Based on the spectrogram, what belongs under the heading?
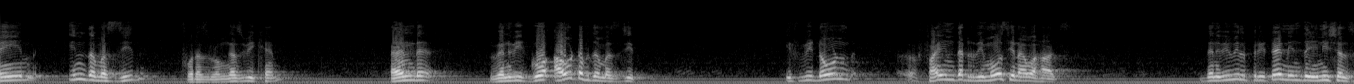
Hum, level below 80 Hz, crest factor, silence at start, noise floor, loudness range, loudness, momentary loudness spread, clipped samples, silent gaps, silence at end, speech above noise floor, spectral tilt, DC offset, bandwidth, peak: none; -46 dBFS; 16 dB; 0 s; -41 dBFS; 5 LU; -19 LUFS; 17 LU; under 0.1%; none; 0 s; 23 dB; -8 dB/octave; under 0.1%; 7.8 kHz; -4 dBFS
